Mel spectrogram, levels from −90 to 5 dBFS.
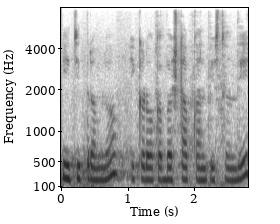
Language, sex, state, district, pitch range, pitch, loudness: Telugu, female, Telangana, Mahabubabad, 200-225 Hz, 205 Hz, -18 LUFS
